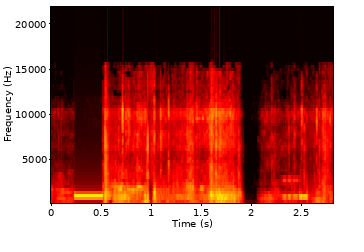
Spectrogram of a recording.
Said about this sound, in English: Shots fired! Stop the car! A shot fired by the officer who was in front of the vehicle. It then rolls to a standstill.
